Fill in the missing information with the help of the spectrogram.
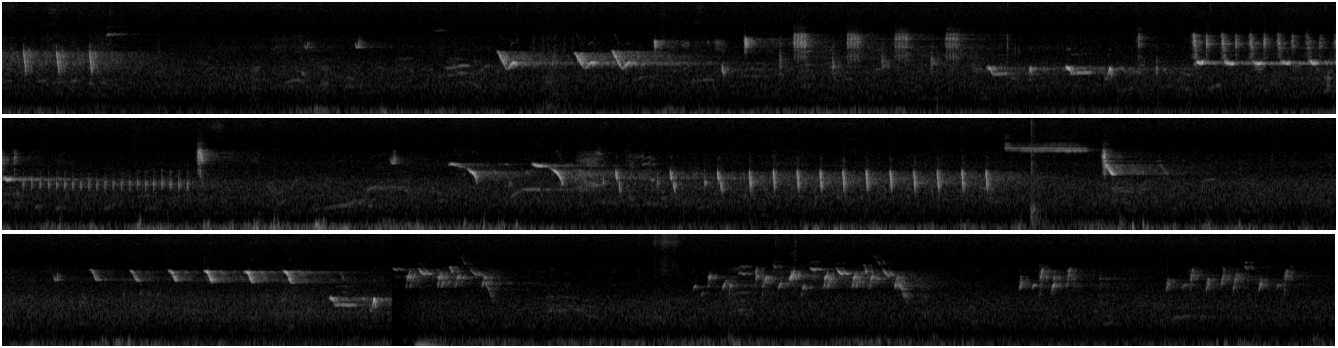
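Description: Songbirds singing and calling: quick trills and runs of short high chirps, one after another in several different patterns, over a low rumble.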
